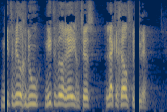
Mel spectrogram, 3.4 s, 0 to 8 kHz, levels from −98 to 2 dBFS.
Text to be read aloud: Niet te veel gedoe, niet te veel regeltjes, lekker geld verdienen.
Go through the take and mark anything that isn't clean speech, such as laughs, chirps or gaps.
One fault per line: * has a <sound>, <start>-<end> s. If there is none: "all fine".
* has a dropout, 0.1-0.1 s
* has a dropout, 2.7-2.8 s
